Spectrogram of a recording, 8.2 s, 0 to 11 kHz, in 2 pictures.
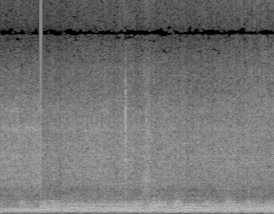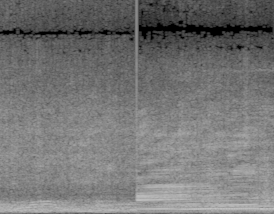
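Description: Several sport motorcycles idling and revving together, a dense overlapping engine rumble with a few pitch swings. About six seconds in it changes abruptly to a single motorcycle engine held at steady revs while riding, heard from the rider's seat: the rider's BMW S1000RR inline-four.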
